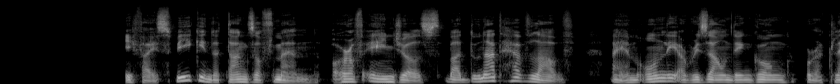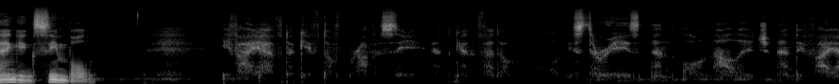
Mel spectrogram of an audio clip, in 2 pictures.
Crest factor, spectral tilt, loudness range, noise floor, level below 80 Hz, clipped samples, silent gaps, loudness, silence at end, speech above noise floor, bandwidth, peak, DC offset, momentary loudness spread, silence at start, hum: 20 dB; -3.5 dB/octave; 11 LU; under -90 dBFS; -64 dBFS; under 0.1%; none; -29 LUFS; 0 s; over 62 dB; 16 kHz; -10 dBFS; under 0.1%; 22 LU; 1.25 s; none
